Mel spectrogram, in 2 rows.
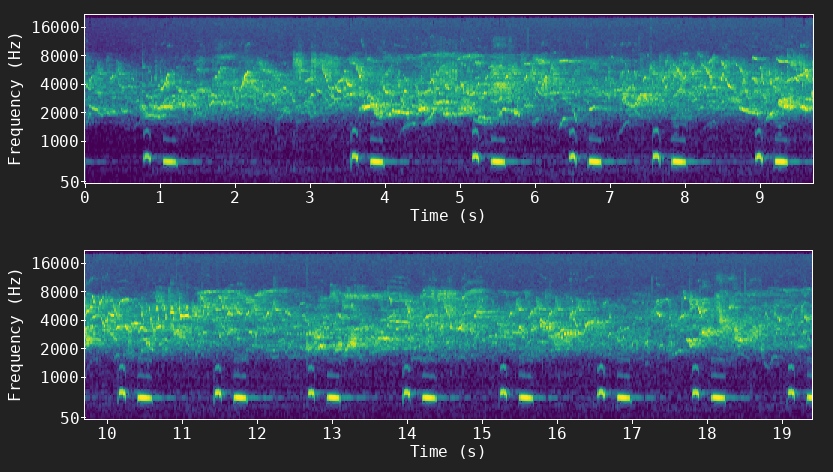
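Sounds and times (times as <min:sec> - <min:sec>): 
common cuckoo in the Drome: 0:00.8 - 0:01.4, 0:05.1 - 0:05.9, 0:06.4 - 0:08.3, 0:08.9 - 0:10.8, 0:11.4 - 0:14.6, 0:15.2 - 0:15.9, 0:16.5 - 0:18.5, 0:19.1 - 0:19.3.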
